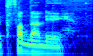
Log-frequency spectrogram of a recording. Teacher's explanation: the pharyngalized consonants, you hear them actually on the vowel.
